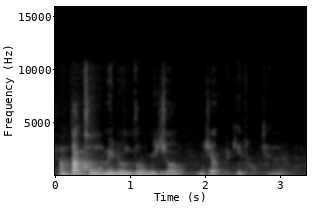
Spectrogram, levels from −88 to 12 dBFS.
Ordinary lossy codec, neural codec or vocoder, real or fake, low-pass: none; codec, 24 kHz, 1 kbps, SNAC; fake; 10.8 kHz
